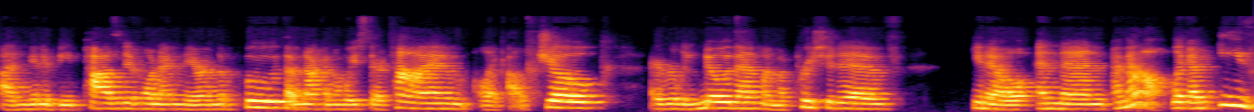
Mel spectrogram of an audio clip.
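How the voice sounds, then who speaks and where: A woman with an American accent has a normal speaking voice. She speaks at a moderate pace and medium pitch, with ordinary pitch variation. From Boston, US Northeast. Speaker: voice actress. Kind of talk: interview conversation.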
